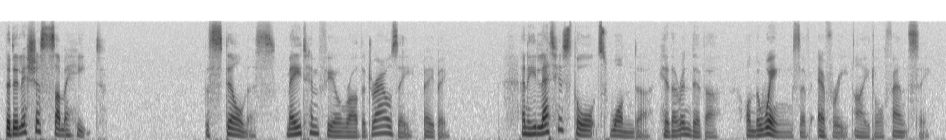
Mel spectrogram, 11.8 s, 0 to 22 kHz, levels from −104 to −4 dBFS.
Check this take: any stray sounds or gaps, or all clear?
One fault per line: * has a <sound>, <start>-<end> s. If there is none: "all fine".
all fine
